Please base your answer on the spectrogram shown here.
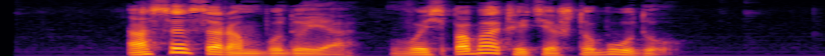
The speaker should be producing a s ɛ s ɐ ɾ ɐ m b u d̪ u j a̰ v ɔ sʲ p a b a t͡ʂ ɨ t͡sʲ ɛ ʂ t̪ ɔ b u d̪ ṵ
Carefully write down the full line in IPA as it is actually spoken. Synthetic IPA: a s ɛ s ɐ ɾ ɐ m b u d̪ u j a̰ v ɔ sʲ p a b a t͡ʂ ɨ t͡sʲ ɛ ʂ t̪ ɔ b u d̪ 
